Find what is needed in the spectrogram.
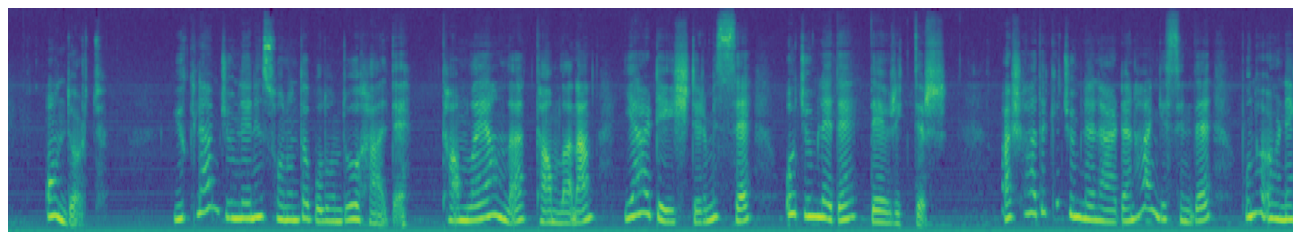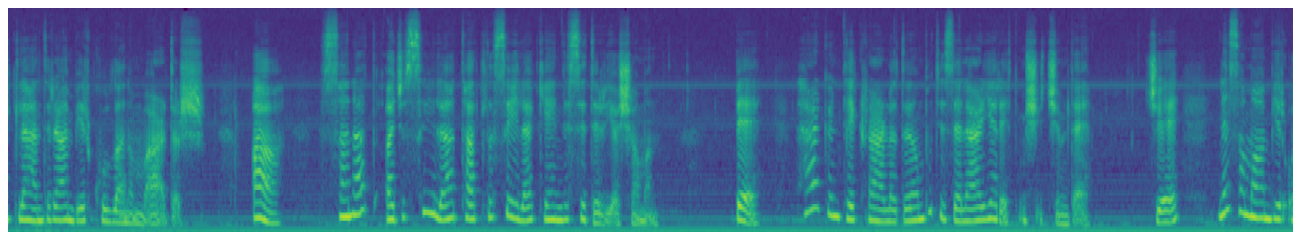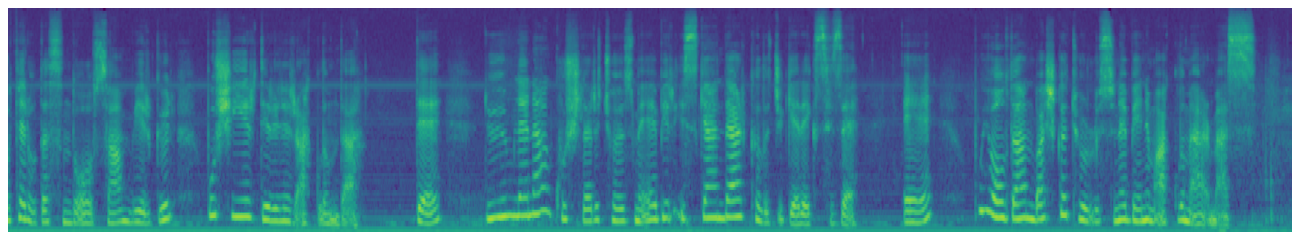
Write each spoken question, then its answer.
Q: Aşağıdaki cümlelerden hangisinde bunu örneklendiren bir kullanım vardır?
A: Doğru cevap A şıkkı. Sanat acısıyla, tatlısıyla kendisidir yaşamın.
